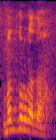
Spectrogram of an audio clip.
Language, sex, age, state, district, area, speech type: Marathi, male, 60+, Maharashtra, Osmanabad, rural, spontaneous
